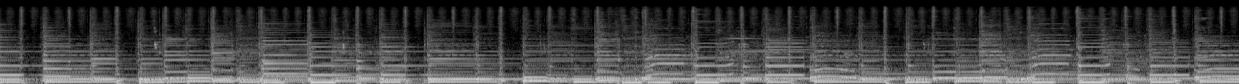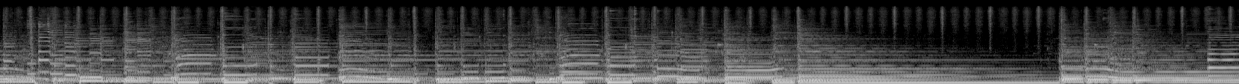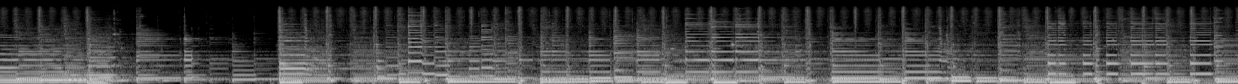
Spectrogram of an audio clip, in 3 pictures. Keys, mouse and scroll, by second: 0.2 click, 2.7 click, 3.5 ctrl+click, 4.7 ctrl+click, 6.5-9.1 right drag, 12.2 click, 12.5-13.9 middle drag, 13.9 click, 14.7 click, 16.1 click, 17.5 click, 19.2 middle click, 19.7-21.9 drag, 21.9-23.1 middle drag, 22.3 0, 27.0 click, 28.1 click, 28.9 click, 29.9 click, 30.9 click, 32.1 click, 33.6 click, 34.8 click, 35.7 click.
